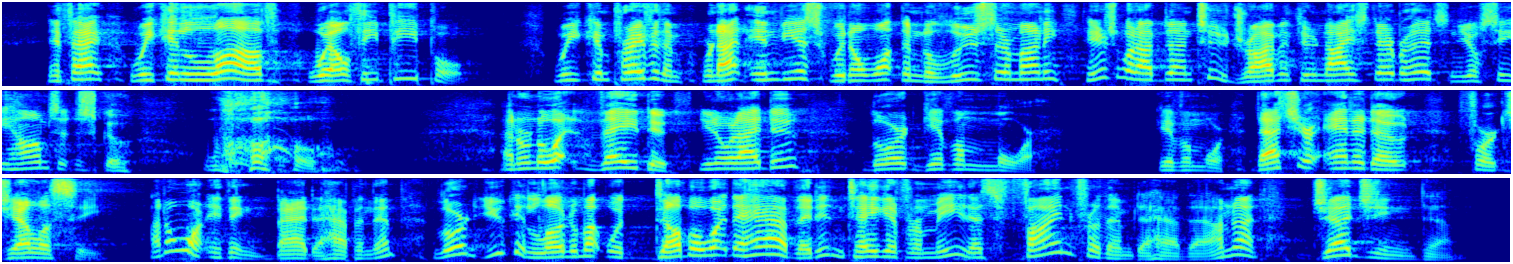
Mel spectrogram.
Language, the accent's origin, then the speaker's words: English; North Carolina, United States; I grew up on the Edgecombe County line, on the side of the tracks. I could hear the train. I mean, I was close to downtown, but I was keenly aware that my side of town was declining.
